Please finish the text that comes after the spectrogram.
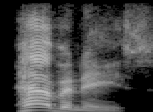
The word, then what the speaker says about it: Havanese: means in Cuban how how do you say it Havanese yeah has bad knees yeah has bad knees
